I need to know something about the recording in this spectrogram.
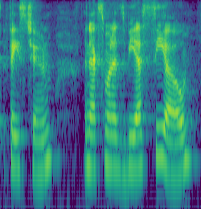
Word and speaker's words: VSCO: the next one is vsco visco is another way that people pronounce it layout which is the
